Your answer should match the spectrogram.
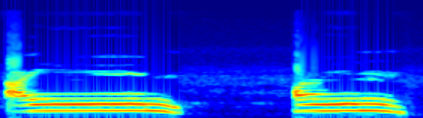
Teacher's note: আইনের মাখরাজ হচ্ছে কণ্ঠনালী বা গলা, গলার মাঝখান হতে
